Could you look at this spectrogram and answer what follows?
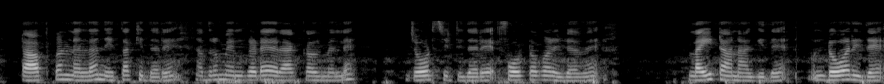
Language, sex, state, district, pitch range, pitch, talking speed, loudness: Kannada, female, Karnataka, Chamarajanagar, 185-205 Hz, 195 Hz, 135 wpm, -25 LUFS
